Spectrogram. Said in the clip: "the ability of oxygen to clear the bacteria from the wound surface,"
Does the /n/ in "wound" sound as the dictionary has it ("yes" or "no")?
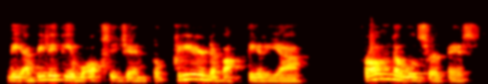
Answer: no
